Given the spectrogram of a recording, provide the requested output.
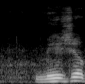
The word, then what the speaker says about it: measure: पढ़ते इसे ध्यान रखें, मेजर का प्रोनाउंसिएशन बहुत ही स्पेशल है। आप समझें यूँ कि तालव्य श और ज जो बोलते हैं श एंड ज, इस दोनों के साउंड को मिलाकर बोलना है, तो सुनाई देगा कुछ।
